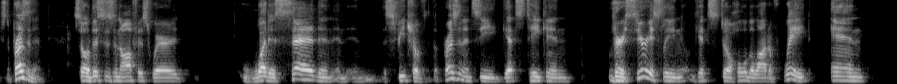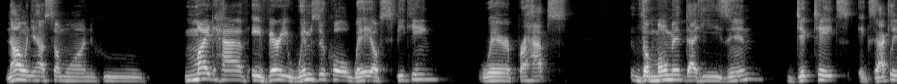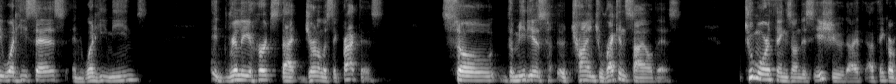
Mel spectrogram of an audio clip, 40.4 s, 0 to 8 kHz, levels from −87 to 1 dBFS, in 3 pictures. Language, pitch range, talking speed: English, 130-160 Hz, 130 wpm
